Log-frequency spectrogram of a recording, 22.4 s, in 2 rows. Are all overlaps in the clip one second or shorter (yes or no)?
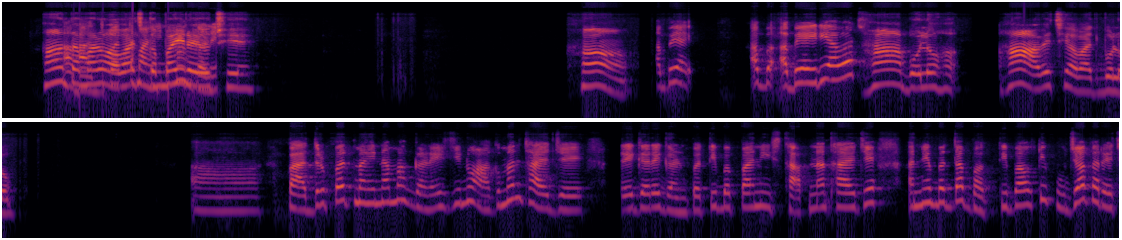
no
